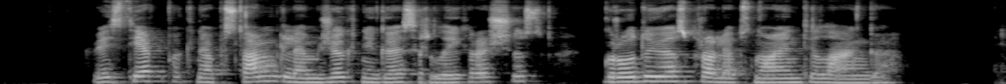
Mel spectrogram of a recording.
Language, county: Lithuanian, Vilnius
